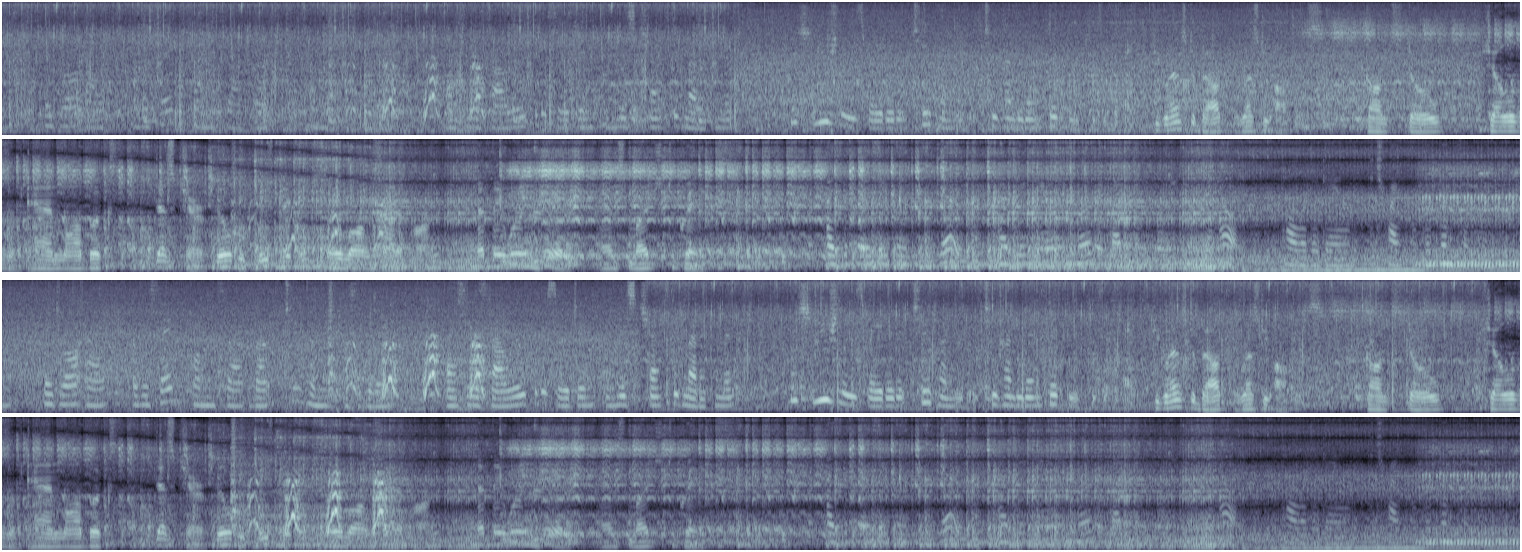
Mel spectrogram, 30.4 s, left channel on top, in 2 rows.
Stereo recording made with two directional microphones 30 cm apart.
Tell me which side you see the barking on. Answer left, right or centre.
right.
